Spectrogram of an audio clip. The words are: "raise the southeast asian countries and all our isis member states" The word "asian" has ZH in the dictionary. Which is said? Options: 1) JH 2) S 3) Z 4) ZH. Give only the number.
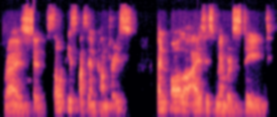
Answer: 2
